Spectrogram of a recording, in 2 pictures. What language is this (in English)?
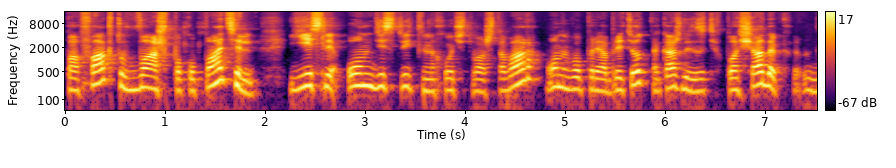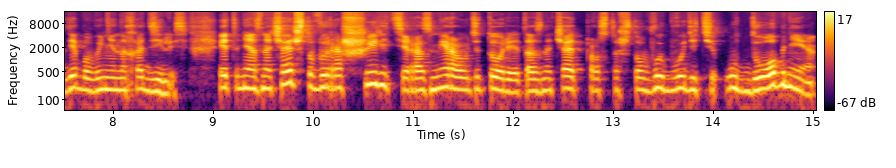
Russian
